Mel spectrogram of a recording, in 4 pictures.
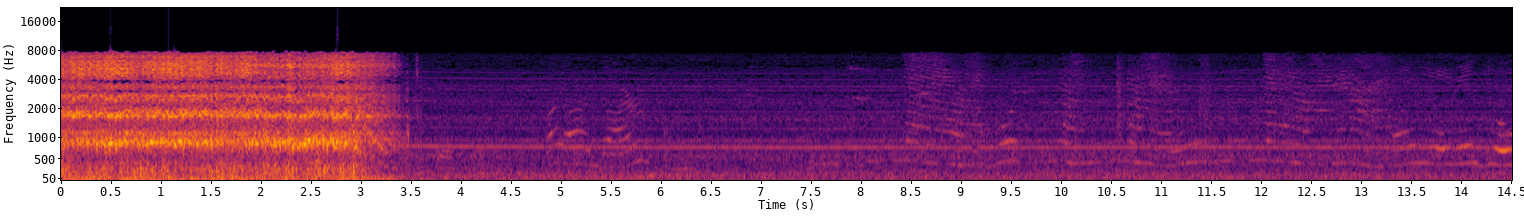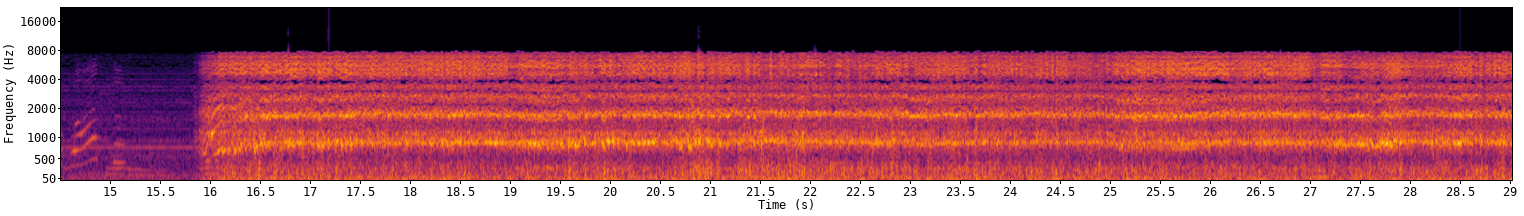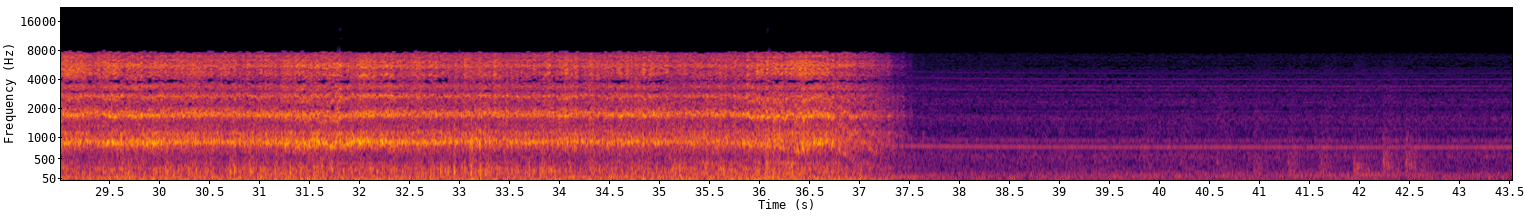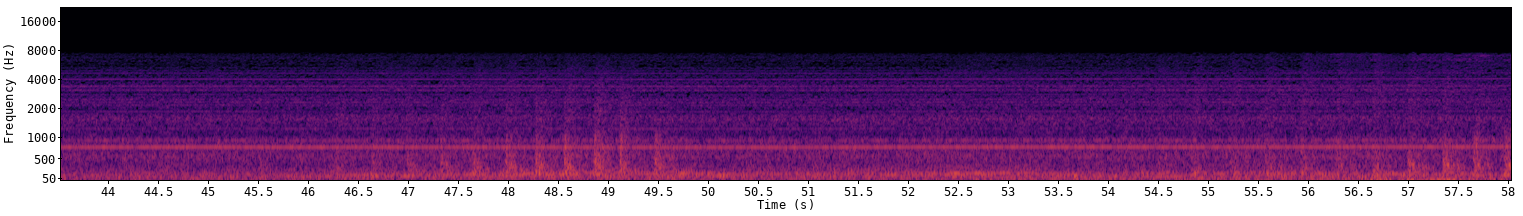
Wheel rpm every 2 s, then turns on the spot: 240, 120, 0, 0, 0, 0, 0, 0, 180, 230, 230, 230, 230, 220, 230, 230, 230, 230, 120, 0, 0, 0, 0, 0, 0, 0, 0, 0, 0.
none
